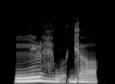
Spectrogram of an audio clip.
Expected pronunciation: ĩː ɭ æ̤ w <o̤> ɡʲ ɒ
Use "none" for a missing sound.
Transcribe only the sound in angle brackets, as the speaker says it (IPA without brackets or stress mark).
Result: o̰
